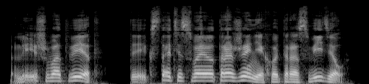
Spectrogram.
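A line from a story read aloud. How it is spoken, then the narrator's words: Snorting. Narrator (Russian): хмыкнул я на это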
